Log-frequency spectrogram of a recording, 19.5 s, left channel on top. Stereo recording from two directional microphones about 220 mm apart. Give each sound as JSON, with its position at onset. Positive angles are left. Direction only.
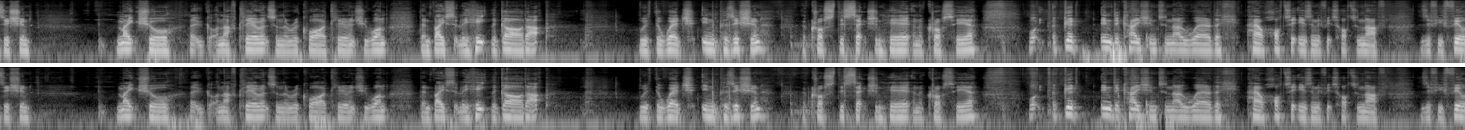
{"t": 0.0, "sound": "speech", "side_deg": 40}
{"t": 1.5, "sound": "speech", "side_deg": 50}
{"t": 8.5, "sound": "speech", "side_deg": 40}
{"t": 10.7, "sound": "speech", "side_deg": 35}
{"t": 14.0, "sound": "speech", "side_deg": 65}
